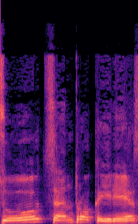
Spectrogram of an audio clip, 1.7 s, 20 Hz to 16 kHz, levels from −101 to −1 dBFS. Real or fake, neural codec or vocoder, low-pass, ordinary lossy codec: real; none; 14.4 kHz; MP3, 96 kbps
